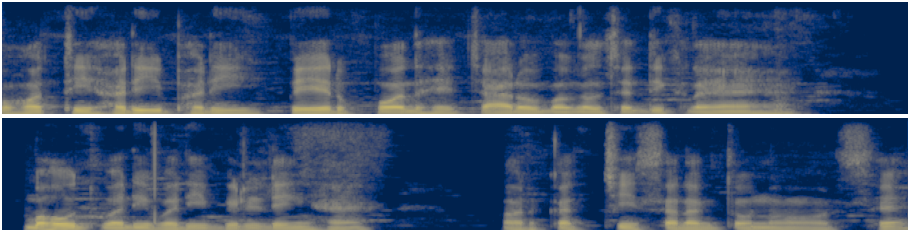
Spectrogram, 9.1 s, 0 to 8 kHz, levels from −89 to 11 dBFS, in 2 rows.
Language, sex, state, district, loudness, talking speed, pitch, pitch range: Hindi, male, Bihar, Sitamarhi, -21 LUFS, 140 wpm, 105 Hz, 100-110 Hz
